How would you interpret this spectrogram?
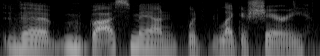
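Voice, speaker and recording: A rebellious American teenage girl talks in a lowish, unhurried voice. She is dry, cheeky and guarded, tossing out slangy sarcasm in a naturalistic game drama. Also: steady tone. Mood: wry, joking. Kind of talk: naturalistic video game acting.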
